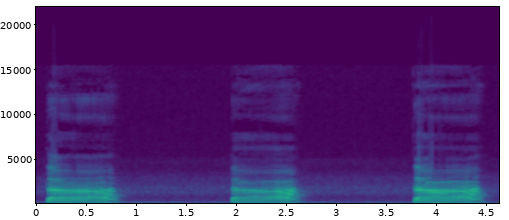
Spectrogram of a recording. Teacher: ہونٹ پھیلے ہوئے ہوں، گول نہیں کرنے ورنہ لفظ پور ہو جائے گا۔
